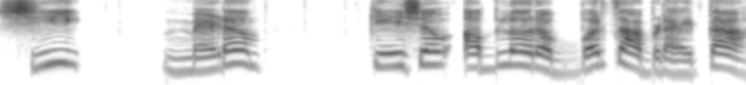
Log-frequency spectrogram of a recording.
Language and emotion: Goan Konkani, disgusted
